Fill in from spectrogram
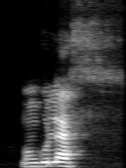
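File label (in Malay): "mengulas", Malay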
